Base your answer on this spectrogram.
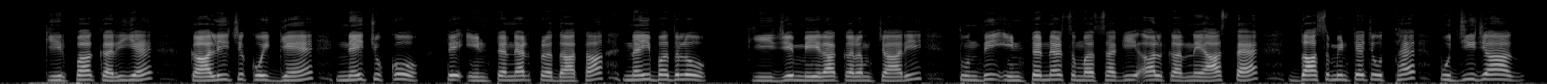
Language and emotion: Dogri, fearful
